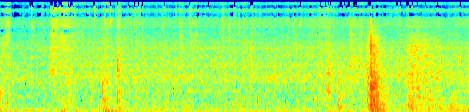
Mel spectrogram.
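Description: Ground turkey and Italian sausage browning in a pan for lasagna, a soft steady sizzle throughout with occasional louder scrapes and stirring clatters, no talking.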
